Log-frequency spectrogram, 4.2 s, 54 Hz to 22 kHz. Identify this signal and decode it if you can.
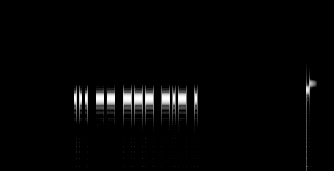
Morse code, heard as a keyed tone, about 34 wpm, 700 Hz. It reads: SMOKE
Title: Five Letter Words - 35wpm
